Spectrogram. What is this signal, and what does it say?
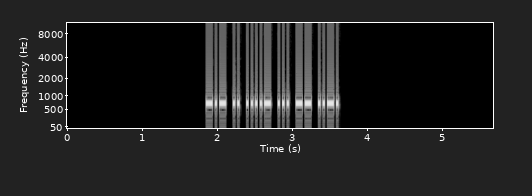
Morse code, heard as a keyed tone, about 40 wpm, 700 Hz. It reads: KI4SMF
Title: USA Call Signs - 6 Characters - Repeated 3x - 40wpm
